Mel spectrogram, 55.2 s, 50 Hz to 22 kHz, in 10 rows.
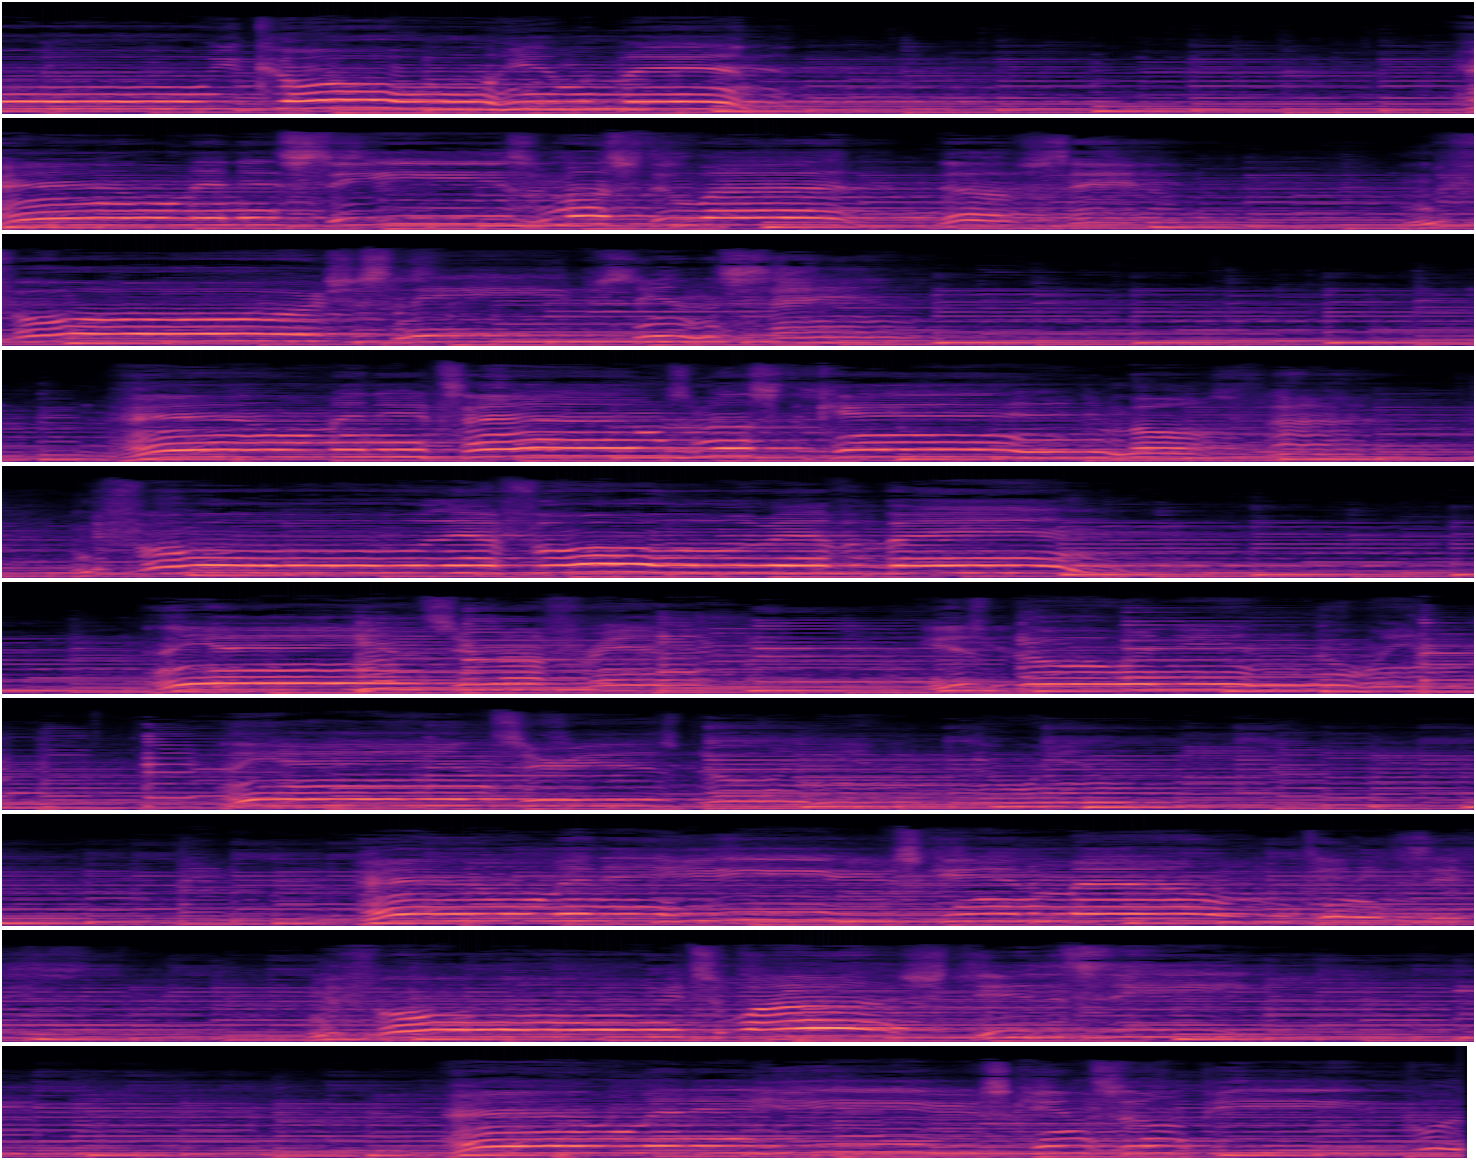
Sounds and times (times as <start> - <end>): Music: 0.0 - 55.1.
